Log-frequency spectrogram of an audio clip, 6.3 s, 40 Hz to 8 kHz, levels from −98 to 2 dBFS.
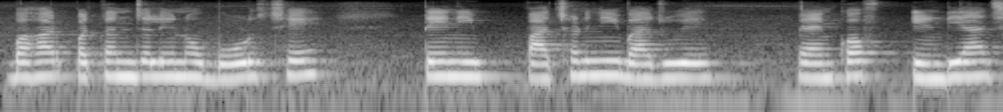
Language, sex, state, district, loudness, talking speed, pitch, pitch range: Gujarati, female, Gujarat, Valsad, -13 LUFS, 105 wpm, 215 Hz, 205-220 Hz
